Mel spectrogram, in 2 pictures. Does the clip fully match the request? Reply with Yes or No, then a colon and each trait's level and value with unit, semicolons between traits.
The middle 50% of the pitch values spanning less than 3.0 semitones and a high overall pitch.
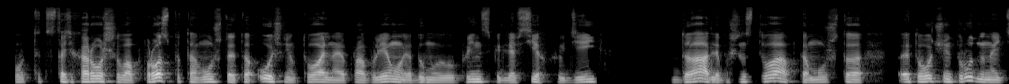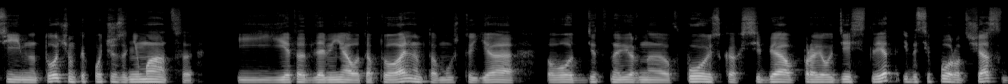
No: narrow, 2.4 semitones; low, 110 Hz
